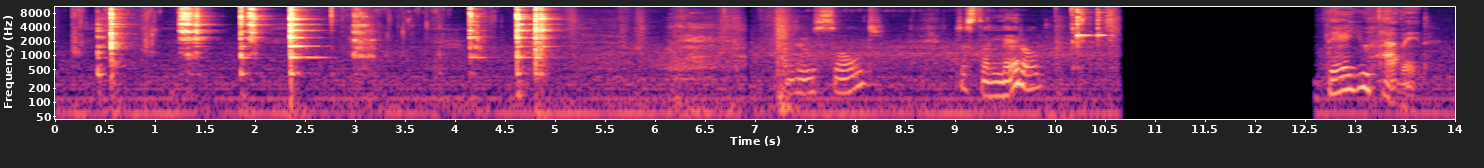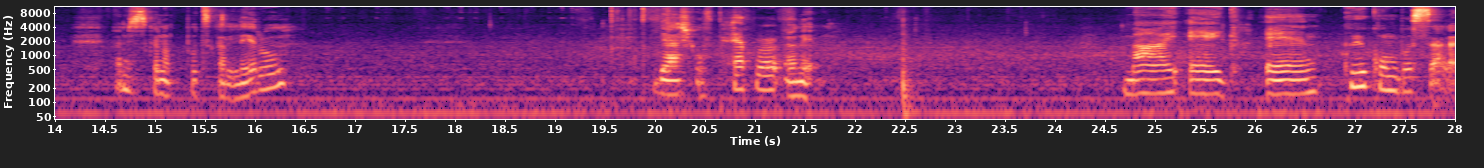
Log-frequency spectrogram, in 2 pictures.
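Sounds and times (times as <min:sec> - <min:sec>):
metal spoon clinking glass bowl: 0:00.4 - 0:03.4, 0:04.2 - 0:05.1.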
